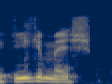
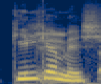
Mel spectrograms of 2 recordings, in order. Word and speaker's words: Gilgamesh: Udtaler jeg det egentlig rigtigt, eller skal man lægge trykket anderledes? – Jamen, det er et godt spørgsmål. Altså, jeg siger Gilgamesh. – Gilgamesh.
